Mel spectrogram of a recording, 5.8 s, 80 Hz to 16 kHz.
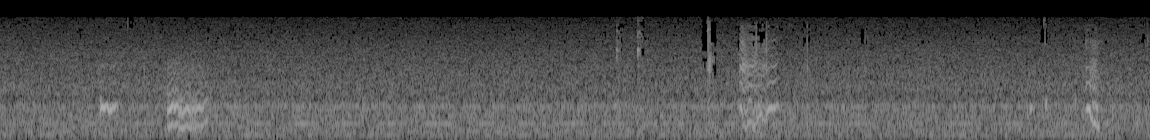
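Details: Chittering from a young male pet cat: two quick chirps early on, another cluster near 3.8 seconds and a last brief chirp around 5.5 seconds, separated by quiet gaps over faint indoor background noise.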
